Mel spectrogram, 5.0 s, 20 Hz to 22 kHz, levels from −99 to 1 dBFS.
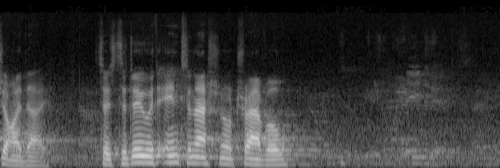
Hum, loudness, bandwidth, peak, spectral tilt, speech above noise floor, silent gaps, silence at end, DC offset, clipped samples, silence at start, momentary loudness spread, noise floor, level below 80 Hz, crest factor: none; -27 LUFS; 10 kHz; -8 dBFS; -7.5 dB/octave; 26 dB; none; 0.6 s; under 0.1%; under 0.1%; 0 s; 24 LU; -53 dBFS; -72 dBFS; 22 dB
